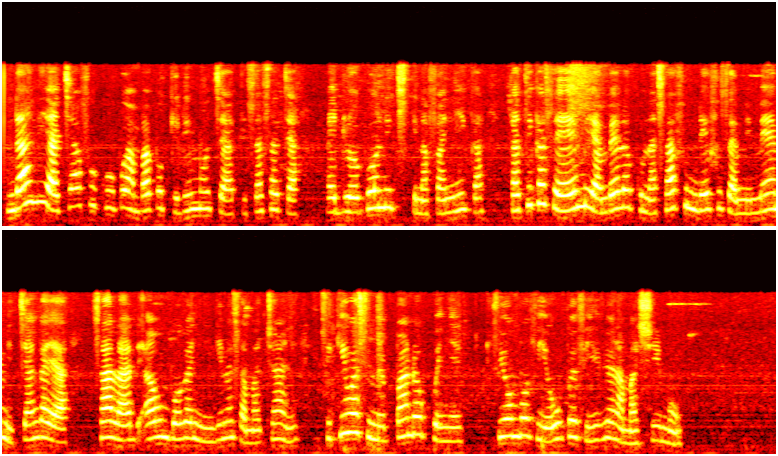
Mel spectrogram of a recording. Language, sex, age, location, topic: Swahili, female, 36-49, Nairobi, agriculture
